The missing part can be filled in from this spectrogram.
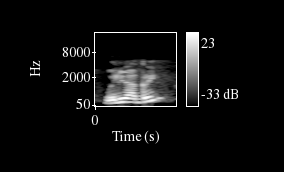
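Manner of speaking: usual speaking voice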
